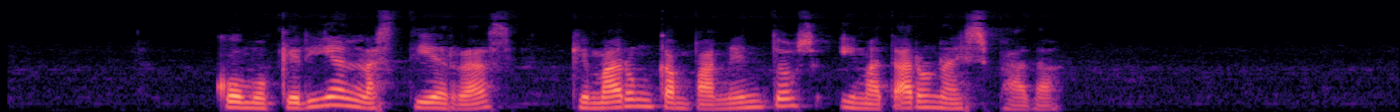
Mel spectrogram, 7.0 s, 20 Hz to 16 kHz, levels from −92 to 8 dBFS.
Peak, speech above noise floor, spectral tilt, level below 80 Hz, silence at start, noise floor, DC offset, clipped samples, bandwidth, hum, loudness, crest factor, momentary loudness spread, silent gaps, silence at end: -2 dBFS; 48 dB; -5.5 dB/octave; -68 dBFS; 1.1 s; -68 dBFS; under 0.1%; under 0.1%; 9.8 kHz; none; -21 LUFS; 22 dB; 12 LU; none; 1.7 s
